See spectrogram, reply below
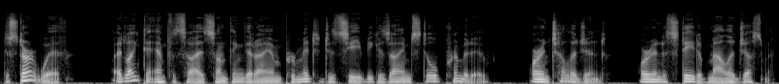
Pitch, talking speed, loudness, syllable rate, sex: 105 Hz, 210 wpm, -21 LUFS, 6.9 syllables/s, male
